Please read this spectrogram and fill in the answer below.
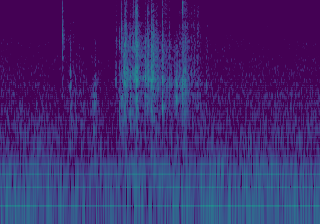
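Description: Near silence, with a faint, brief rustle of baking paper about a second in as a hard-candy lollipop is peeled off it.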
